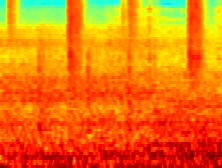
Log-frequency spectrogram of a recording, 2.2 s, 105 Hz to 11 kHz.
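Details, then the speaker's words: 2002 Toyota Hilux Surf 1KD-FTV diesel on the road while braking, a faint pulse about every 0.6 s, vibration felt through the wheel; rotors reground but pads not replaced, cause suspected; pads then replaced. "now I know they reground my rotors but you hear that vibration and you you can feel it through the wheel I think they forgot to replace my brake pads"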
